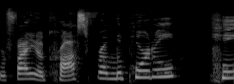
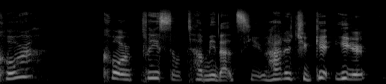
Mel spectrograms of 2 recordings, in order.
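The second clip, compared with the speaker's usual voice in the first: put-on Southern drawl; 3 dB quieter than usual. Retelling how he reacted on seeing Cora, Rick accent from Walking Dead. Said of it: "his accent? It was like that".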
